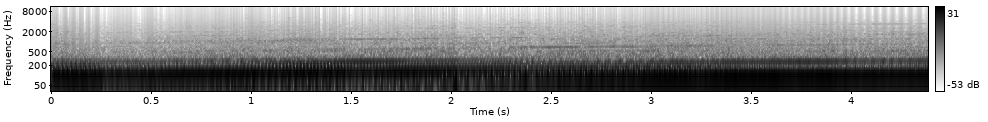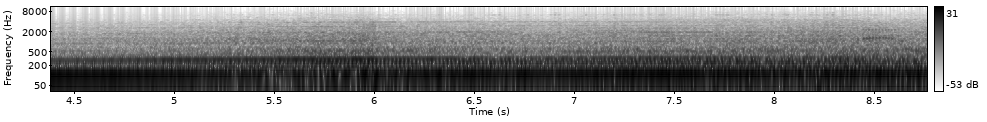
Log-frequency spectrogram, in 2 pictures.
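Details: Starlet exhaust heard from inside the car while driving: a deep, steady drone with the engine pitch climbing slowly as the car pulls along, smooth and even. Normal exhaust note.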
